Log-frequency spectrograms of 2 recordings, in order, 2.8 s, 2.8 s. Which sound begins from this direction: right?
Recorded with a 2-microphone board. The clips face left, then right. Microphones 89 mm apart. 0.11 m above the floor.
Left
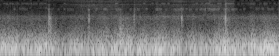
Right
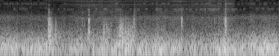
Footsteps, at 0.5 s.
